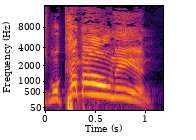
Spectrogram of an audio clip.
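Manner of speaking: loud, high, casual welcome; Jesus hollers a breezy invite across the water, loud and high; Jesus inviting. Retold or imitated. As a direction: call out a cheery come-on-in. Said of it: "and Jesus says".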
